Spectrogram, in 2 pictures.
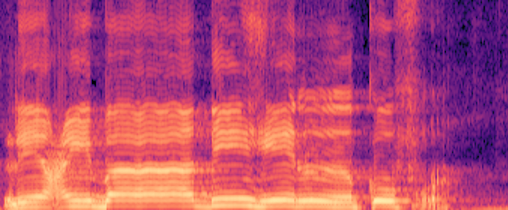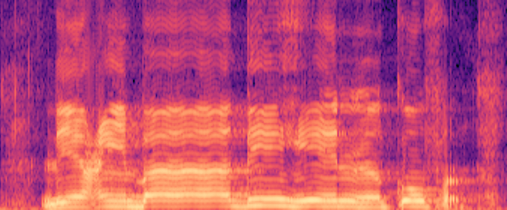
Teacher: ha dibaca pendek, langsung menuju sukun lam.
